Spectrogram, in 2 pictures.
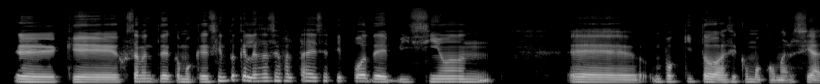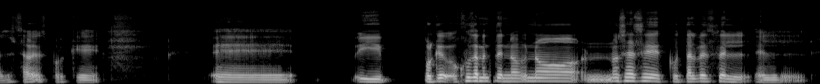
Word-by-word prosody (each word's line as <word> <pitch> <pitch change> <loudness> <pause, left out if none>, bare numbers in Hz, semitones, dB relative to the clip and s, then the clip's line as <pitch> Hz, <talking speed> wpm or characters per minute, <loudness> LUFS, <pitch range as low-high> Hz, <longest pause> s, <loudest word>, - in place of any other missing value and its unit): eh, 120 -3 +4
que 110 -2 +3
justamente 135 0 -1
como 125 -3 -4
que 130 0 0
siento 170 +8 -3
que 195 - 0
les 150 -1 0
hace 165 +2 -3
falta 165 0 -4
ese 160 +1 -5
tipo 160 -2 -1
de 130 -3 +3
visión, 130 -1 -4 0.7
eh, 110 -2 +1 0.2
un 125 - -9
poquito 130 -3 0
así 110 +3 -3
como 120 -3 -7
comercial, 100 +1 -4
¿sabes?, - - -1
porque 105 -1 -5 1.1
eh, 110 -1 -1 0.6
y, 125 -2 0 0.3
porque 135 +3 +4
justamente 160 -2 +4
no 145 0 +1
no 150 -1 +3
no 75 - 0
se 165 0 +5
hace 155 -3 +3
cu 130 - -5
tal 135 0 +2
vez 140 0 0
el 125 -6 +1
el 105 0 -4
130 Hz, 130 wpm, -25 LUFS, 110-150 Hz, 1.1 s, se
